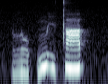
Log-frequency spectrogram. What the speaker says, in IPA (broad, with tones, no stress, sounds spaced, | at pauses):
l o˨ p̚ m i˥˧ t̪ a˦ t̚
